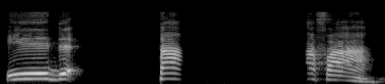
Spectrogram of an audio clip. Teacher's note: Jadi ada letupan-letupan di situ. Jadi ada bunyi sebelumnya bunyinya lembut, kemudian datang ta yang keras, maka terjadi letupan id ta. Maka diubah supaya lembut diganti dengan dal menjadi idda.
